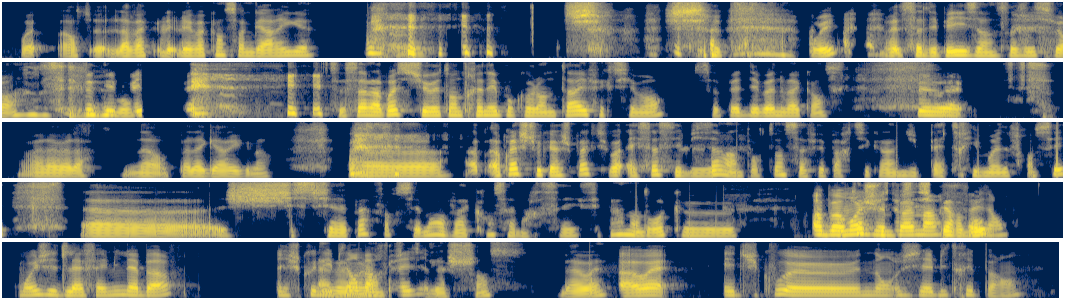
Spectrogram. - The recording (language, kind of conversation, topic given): French, unstructured, Préférez-vous partir en vacances à l’étranger ou faire des découvertes près de chez vous ?
- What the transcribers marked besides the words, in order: laugh; tapping; laughing while speaking: "Je je"; laugh; laughing while speaking: "Ça dépay"; laughing while speaking: "hein, c' mais bon !"; other background noise; other noise; laugh; stressed: "patrimoine"; drawn out: "Heu"; stressed: "chance"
